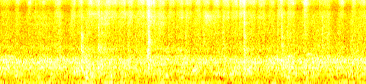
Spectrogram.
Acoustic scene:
kitchen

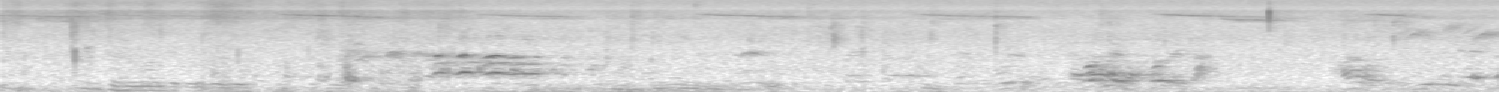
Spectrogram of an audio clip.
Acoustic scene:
park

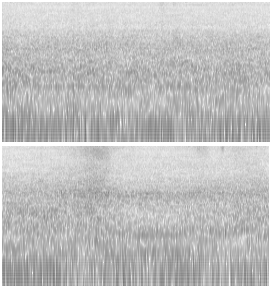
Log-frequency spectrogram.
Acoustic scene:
street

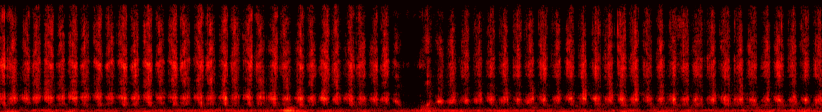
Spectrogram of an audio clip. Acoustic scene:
restroom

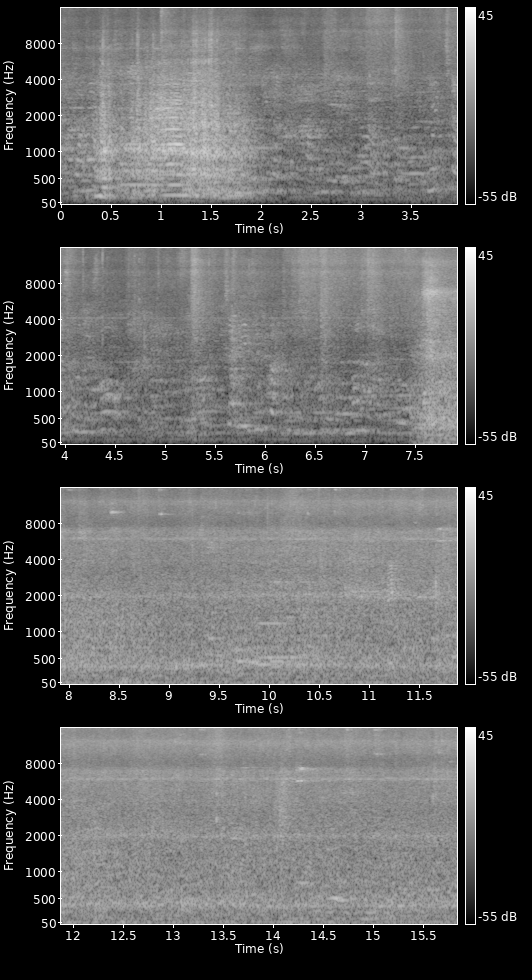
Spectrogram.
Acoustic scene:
crowded indoor space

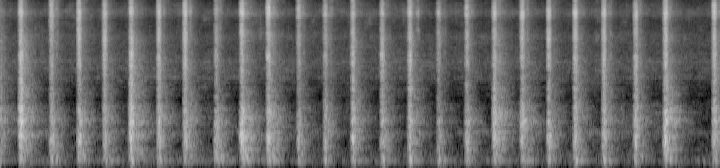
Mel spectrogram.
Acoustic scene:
kitchen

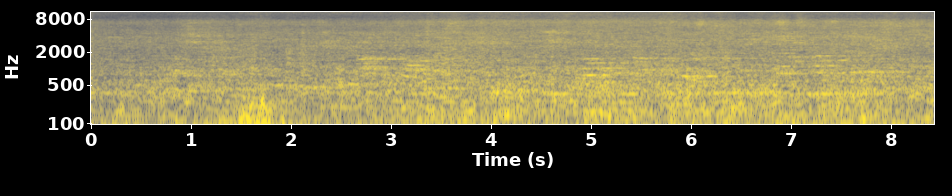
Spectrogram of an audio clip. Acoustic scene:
subway station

